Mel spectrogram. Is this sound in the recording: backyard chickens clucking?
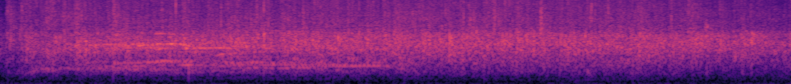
no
